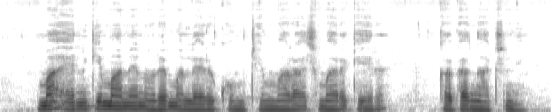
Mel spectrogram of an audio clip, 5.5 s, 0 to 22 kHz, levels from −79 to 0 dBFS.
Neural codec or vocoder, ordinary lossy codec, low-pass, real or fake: vocoder, 44.1 kHz, 128 mel bands every 256 samples, BigVGAN v2; none; none; fake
